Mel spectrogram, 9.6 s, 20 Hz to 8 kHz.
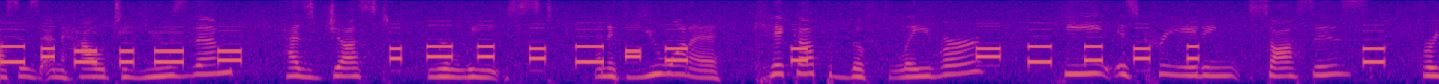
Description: DTMF, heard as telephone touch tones, dialled by hand, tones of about 130 ms, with speech in English. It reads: 301114 8##83*5 5 03689 2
